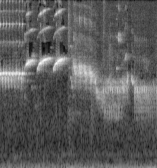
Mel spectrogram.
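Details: Pet canary singing: bright, high rolling trills and repeated rising whistled notes, followed by longer steady ringing tones that drop in pitch.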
